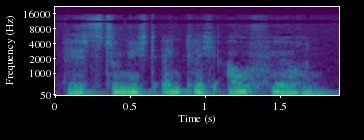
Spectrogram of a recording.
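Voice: mid-range voice, normal speed, husky, no room sound. Ein Vorleser spricht eine sanfte, mütterliche alte Frau. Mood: sanft. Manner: soft, pleading. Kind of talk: audiobook character voice.

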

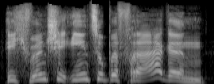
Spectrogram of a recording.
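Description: A man's voice: medium pitch, sing-song, slow pace, fairly bright tone, no room sound, studio quality. A man voicing a tyrannical older woman headmistress with a girlishly sweet voice that turns to shrieking. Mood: shrill anger.

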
